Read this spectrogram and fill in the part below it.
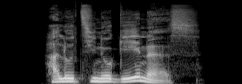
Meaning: strong/mixed nominative/accusative neuter singular of halluzinogen
- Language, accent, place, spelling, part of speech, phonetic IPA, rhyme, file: German, Germany, Berlin, halluzinogenes, adjective, [halut͡sinoˈɡeːnəs], -eːnəs, De-halluzinogenes.ogg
